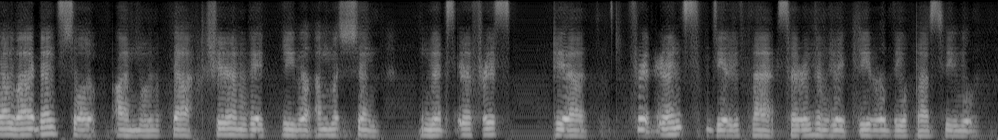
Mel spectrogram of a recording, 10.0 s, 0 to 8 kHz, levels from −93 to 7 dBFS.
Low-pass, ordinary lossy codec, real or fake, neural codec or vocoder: none; none; fake; codec, 16 kHz, 0.5 kbps, FreqCodec, smaller model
